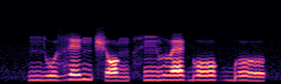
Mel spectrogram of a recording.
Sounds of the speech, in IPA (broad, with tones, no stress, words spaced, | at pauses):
ɲu˨ze˦ŋʃɔ˨ŋhĩ˦ βɛ˦ɡoː˦ ɡ͡bʊ˦˨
